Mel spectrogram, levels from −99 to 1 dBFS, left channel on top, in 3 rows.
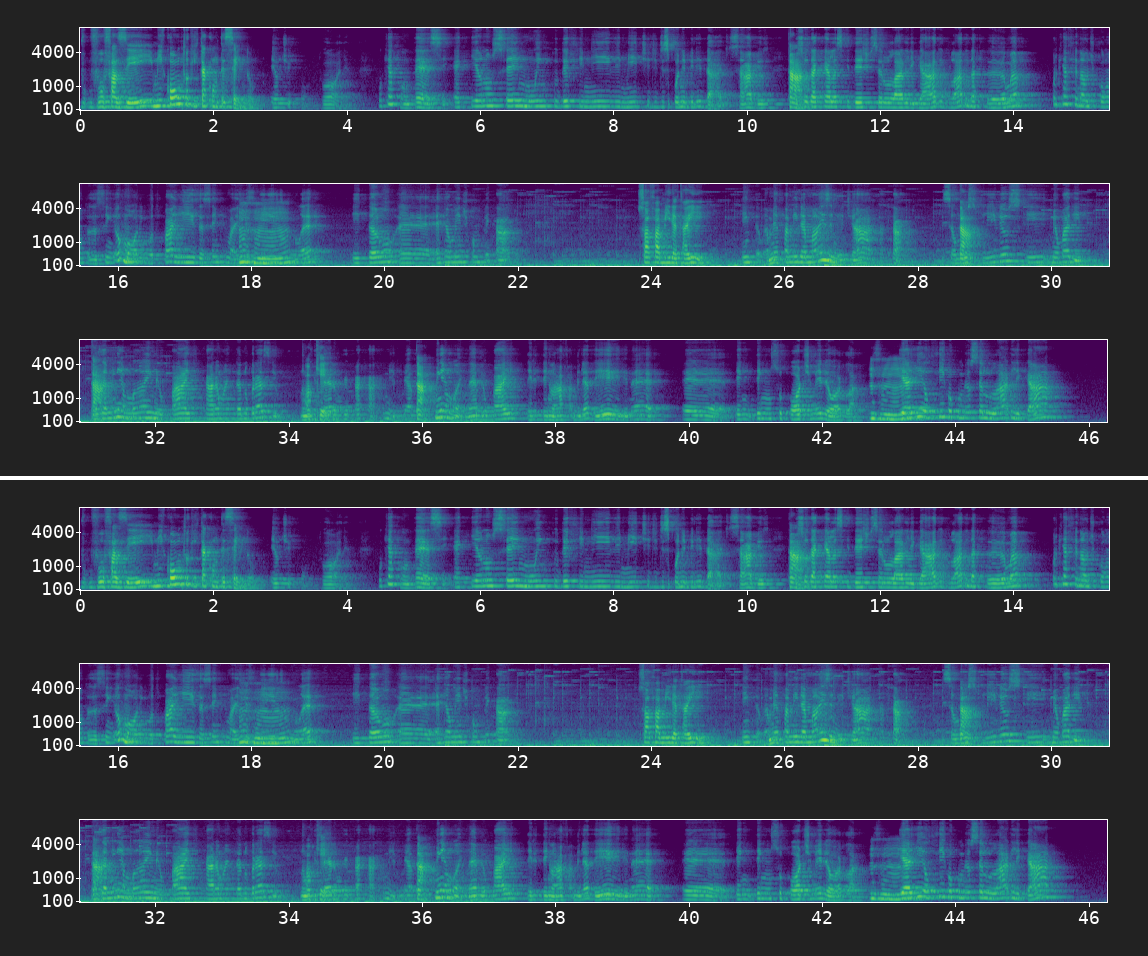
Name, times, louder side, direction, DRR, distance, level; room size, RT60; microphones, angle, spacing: voice 1, 0.0-2.6 10.6-10.9 17.8-18.7 23.8-24.8 28.6-28.8 31.0-31.2 34.2-34.6 35.9-36.1 42.7-43.3, left 1 dB, 85° left, 7 dB, 1.6 m, -26 dB
voice 2, 3.6-4.0 4.6-10.3 10.7-14.1 14.6-18.9 19.5-21.9 25.4-27.8 28.4-30.5 31.0-33.9 34.2-35.9 36.2-39.5 39.9-42.5 43.2-45.4, equal, 5° left, 3 dB, 1.6 m, -32 dB
sound 1, 17.2-37.1, equal, 60° right, 2.1 m, -38 dB
sound 2, 20.6-32.6, equal, 35° right, 4.9 m, -41 dB
30.0 x 10.5 x 3.9 m, 0.76 s
head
